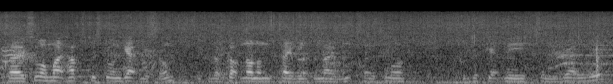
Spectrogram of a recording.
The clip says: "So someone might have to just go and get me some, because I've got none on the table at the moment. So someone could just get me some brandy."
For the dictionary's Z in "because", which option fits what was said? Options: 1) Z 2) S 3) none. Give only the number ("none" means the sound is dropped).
1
